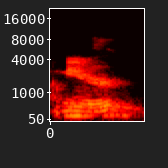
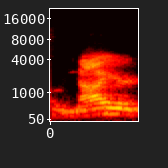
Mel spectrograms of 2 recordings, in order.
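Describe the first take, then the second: First: The vowel sounds like the vowel in 'niece'. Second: The vowel sounds like the vowel in 'nice'. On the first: The speaker calls it wrong. "not near, because that's the joke. Is that people say niece" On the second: The speaker calls it right. "it's actually nice, the way it's spelled"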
